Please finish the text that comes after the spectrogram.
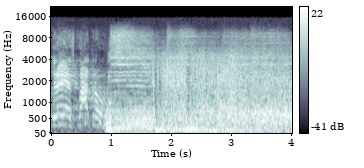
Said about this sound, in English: And Communist China conducted a successful test of its first atomic bomb.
